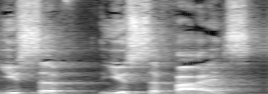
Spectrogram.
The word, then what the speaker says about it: Yousafzai: So Nobel Peace Prize winner Malala Yousafzai, and excuse me for not pronouncing her name right, but it's Yousafzai, best-selling memoir, now abridged and adapted for newly independent readers.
